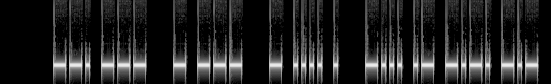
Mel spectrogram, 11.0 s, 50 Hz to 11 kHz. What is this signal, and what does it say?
Morse code, heard as a keyed tone, about 16 wpm, 700 Hz. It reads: GO TO THE BACK
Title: Sentences from Top 1000 Words - Review Part 5 - 15wpm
